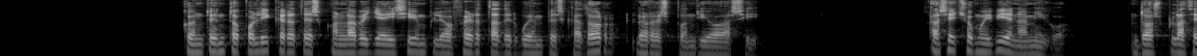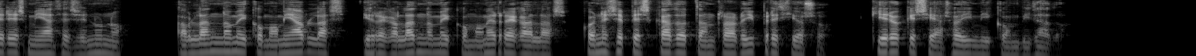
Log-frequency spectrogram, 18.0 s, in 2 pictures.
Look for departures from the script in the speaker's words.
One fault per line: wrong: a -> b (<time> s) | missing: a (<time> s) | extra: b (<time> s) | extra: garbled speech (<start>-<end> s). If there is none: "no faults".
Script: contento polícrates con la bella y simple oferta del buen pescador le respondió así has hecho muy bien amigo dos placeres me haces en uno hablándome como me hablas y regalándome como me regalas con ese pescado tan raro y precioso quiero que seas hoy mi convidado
no faults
